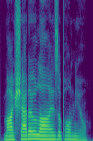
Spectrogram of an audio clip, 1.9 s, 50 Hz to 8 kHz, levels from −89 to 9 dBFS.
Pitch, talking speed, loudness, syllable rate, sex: 180 Hz, 160 wpm, -15 LUFS, 4.2 syllables/s, female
